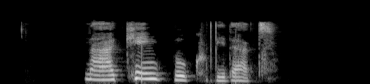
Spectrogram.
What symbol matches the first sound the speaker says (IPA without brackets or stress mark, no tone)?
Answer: n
